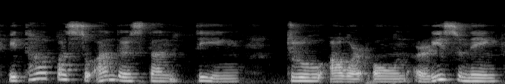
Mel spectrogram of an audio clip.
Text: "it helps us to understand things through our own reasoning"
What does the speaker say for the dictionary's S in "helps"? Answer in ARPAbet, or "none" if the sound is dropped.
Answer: none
